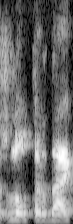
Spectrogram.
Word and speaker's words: Sloterdijk: Si pronuncia Sloterdijk anche se si scrive, perché non è un tedesco, non di origine tedesca.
